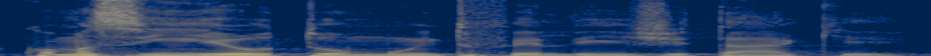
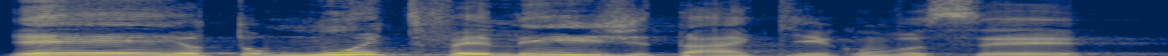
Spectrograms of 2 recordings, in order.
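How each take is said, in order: First: Low-pitched, joyless delivery; drained of all enthusiasm; unenthusiastic. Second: High, loud burst of joy; exuberant, raised-voice welcome; happy and enthusiastic. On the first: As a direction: claim to be happy without sounding it. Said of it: "não tá coerente com a mensagem que ele trouxe". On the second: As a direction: greet them with delighted energy. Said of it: "É diferente". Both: Shown as a demonstration.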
